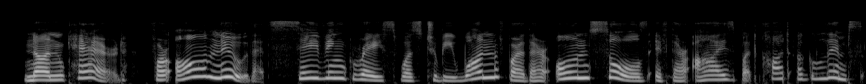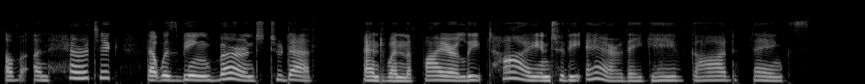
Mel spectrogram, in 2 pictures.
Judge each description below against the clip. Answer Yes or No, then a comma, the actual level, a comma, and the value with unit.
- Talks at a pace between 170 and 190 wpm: No, average, 155 wpm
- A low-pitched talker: No, high, 200 Hz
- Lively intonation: Yes, wide, 6.6 semitones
